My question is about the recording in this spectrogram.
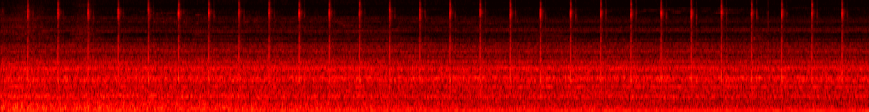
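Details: Diesel heater in a van, being refitted to draw from the van's own diesel tank instead of its supplied tank: dosing pump ticks about three a second over a low hum, no fuel reaching the heater; it switches itself off without an error code, owner suspects fuel starvation and plans priming.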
